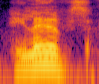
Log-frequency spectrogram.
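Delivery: playful theatrical cry; dramatic exclamation. Pretend. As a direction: announce it like a monster come to life. Mock-dramatic cry on seeing animal.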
